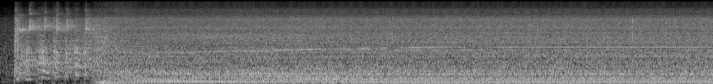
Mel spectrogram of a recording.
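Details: VW R32 Golf, about 293,000 km, recently serviced with new spark plugs, run briefly without radiator coolant: cranks briefly, catches cleanly and settles into a steady, even idle with no knocks or misses; healthy start and idle.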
